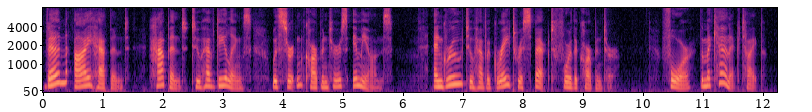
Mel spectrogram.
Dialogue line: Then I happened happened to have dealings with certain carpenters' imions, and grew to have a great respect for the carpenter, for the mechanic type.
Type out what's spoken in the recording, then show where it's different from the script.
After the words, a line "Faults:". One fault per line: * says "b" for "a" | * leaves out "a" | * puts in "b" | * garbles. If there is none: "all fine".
Then I happened happened to have dealings with certain carpenters' imions, and grew to have a great respect for the carpenter, for the mechanic type.
Faults:
all fine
